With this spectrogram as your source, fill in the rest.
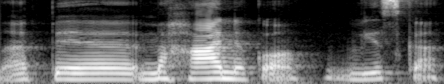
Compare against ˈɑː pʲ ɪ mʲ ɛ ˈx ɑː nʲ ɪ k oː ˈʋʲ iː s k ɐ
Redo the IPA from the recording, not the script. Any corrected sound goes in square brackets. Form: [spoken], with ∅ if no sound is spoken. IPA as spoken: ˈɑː pʲ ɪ mʲ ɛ ˈx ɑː nʲ ɪ k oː ˈʋʲ iː s k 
